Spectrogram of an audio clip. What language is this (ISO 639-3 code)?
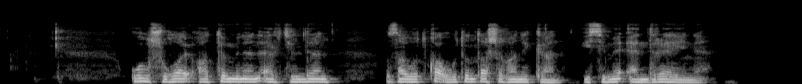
bak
